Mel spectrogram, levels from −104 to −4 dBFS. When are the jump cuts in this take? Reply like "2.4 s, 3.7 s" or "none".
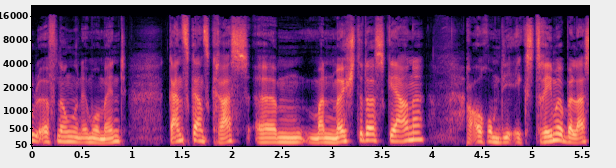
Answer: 4.4 s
